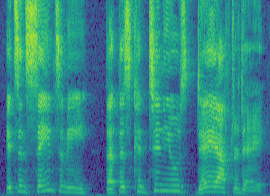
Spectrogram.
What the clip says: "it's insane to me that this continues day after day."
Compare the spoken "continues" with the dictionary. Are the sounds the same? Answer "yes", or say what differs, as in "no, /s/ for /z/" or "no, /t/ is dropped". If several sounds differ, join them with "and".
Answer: yes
